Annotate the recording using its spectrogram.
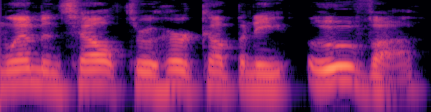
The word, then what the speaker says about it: OOVA: We do pronounce it OOVA, but there is the intent of having the word OOVA in there, obviously.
